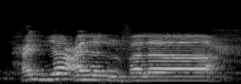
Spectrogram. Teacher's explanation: ہا پر وقف کریں، گلے کو دبا کر ہا کی آواز باہر نکلنی چاہیے، سنانے والے کے کان تک ہا کی آواز پہنچنی چاہیے، تب اصلاح ہوگی.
